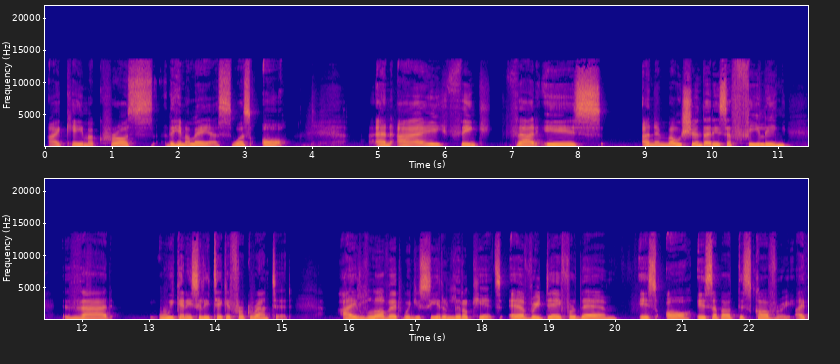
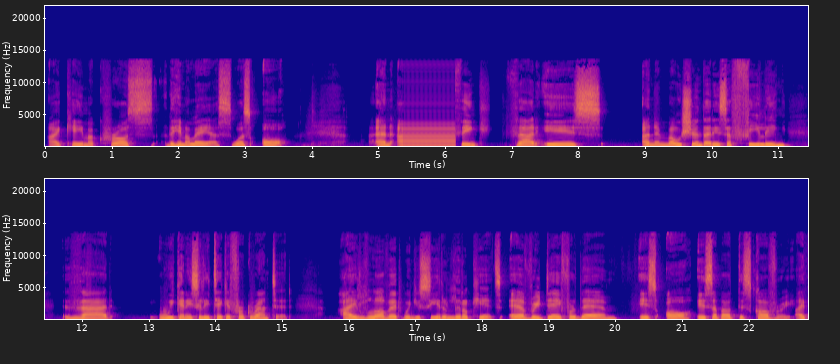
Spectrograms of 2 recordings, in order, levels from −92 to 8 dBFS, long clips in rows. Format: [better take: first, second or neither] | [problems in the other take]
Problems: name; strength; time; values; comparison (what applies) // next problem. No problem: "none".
first | audio freezing; at 5.5 s for 1 s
